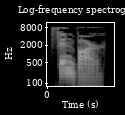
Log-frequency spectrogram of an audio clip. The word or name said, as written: finbar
